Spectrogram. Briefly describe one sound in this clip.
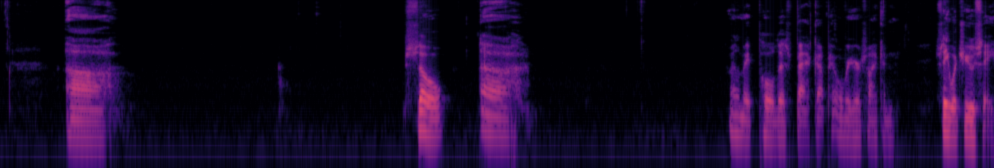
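A man talks calmly into a nearby microphone, in short bursts with pauses.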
